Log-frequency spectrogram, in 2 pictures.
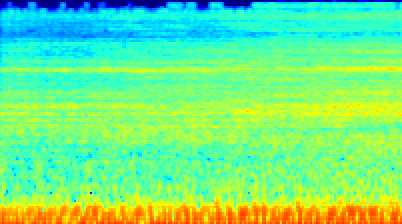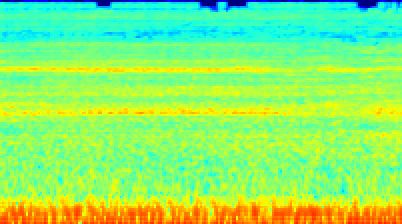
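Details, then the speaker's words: Turbocharged engine freshly rebuilt with new head gaskets, first start on a Terminator X ECU, warming up before tuning; lumpy idle with a thin whistle and hiss, a ticking sound, and an unusually loud wastegate. "Sounds like it's ticking. Wastegate's really loud."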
